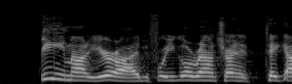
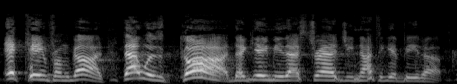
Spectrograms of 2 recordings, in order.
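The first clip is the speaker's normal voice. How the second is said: fervent shout; 2 semitones higher, 9 dB louder than usual. Real, not acted. Preacher's fervent proclamation.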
